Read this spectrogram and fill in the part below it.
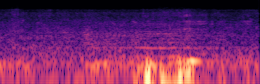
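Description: Worker honeybees hum and buzz at the hive while bringing in nectar, a brief close drone that swells for a moment before settling back.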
